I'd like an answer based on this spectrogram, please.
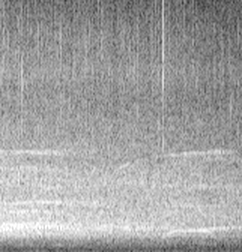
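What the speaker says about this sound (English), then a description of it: "yeah, clap for yourselves, that's you" An audience at a large youth event claps and cheers for itself, a dense wash of applause that stays loud and then gradually thins toward the end.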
